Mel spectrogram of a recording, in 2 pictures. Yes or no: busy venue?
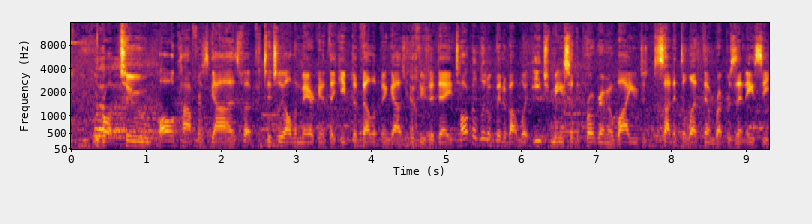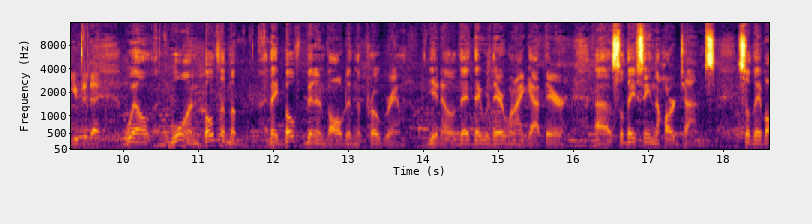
yes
